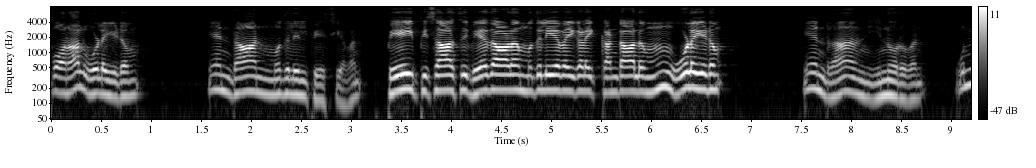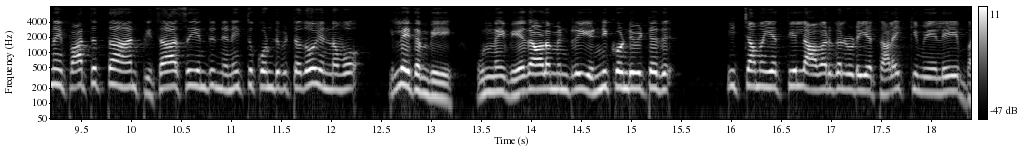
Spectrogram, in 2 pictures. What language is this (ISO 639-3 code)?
tam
